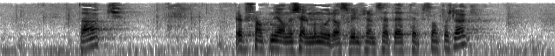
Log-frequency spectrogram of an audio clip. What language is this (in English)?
Norwegian Nynorsk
